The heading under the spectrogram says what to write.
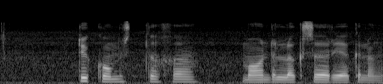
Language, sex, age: Afrikaans, male, 19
